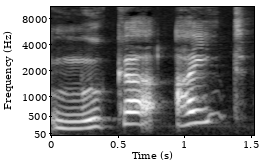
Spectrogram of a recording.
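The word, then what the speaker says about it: mookaite: And uh yeah, so another crystal that I picked up from the little store is I think you pronounce it mukaite. M O K A I T E.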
